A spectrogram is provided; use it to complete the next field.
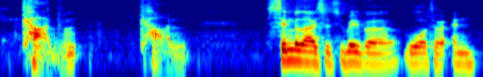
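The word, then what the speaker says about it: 坎: symbolizes a river flowing through it this is pronounced can can symbolizes river water and danger most importantly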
